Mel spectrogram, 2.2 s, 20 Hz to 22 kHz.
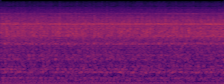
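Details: Mercedes 280 SL Pagoda, M130 inline six, points ignition, dwell about 32–34 degrees: steady even idle with no misses, knocks or hunting; dwell set right, running smooth.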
